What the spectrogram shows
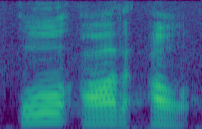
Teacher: ओ का उच्चारण स्थल कंठ और ओष्ठ होता है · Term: कंठ ओष्ठ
